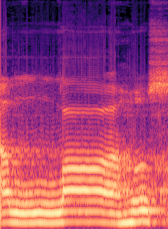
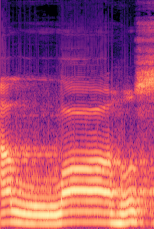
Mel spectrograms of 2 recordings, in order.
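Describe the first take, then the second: The two takes are said the same way.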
